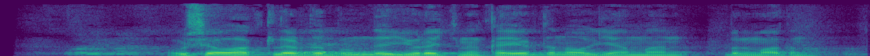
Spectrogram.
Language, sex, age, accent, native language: Uzbek, male, 25-34, Qashqadaryo, Uzbek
